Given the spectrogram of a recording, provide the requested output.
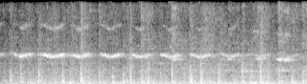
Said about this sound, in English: Here comes the train.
